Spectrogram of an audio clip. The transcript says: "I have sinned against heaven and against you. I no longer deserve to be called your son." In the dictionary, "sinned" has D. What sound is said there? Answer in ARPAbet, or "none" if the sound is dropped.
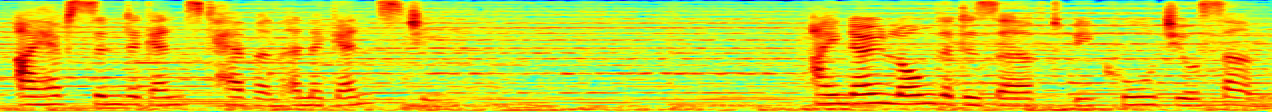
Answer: D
